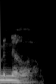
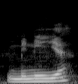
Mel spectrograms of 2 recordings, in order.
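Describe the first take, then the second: First: The middle consonant is said as an L. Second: The middle consonant is said as a Y. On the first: The name is read as English spelling. "I've been calling him Manila, like the envelope" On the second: The name is read with Spanish spelling rules. "maybe Ralph's doing Spanish pronunciation"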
